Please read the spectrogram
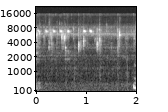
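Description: Faint, scattered crackling of chicken pakoras frying in hot oil under a closed stainless steel lid.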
